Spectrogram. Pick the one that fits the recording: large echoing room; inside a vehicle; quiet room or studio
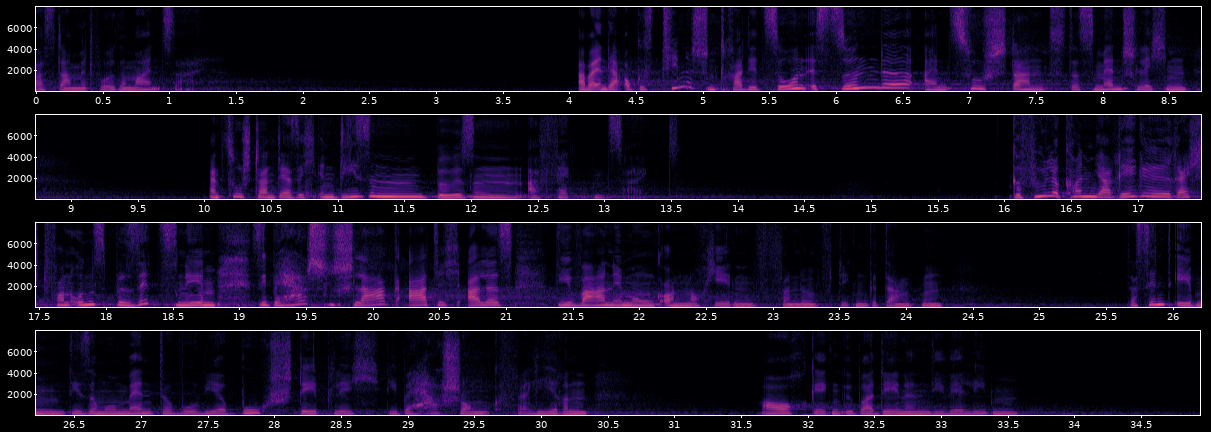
large echoing room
